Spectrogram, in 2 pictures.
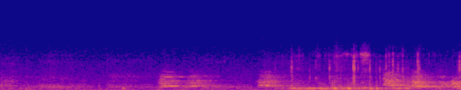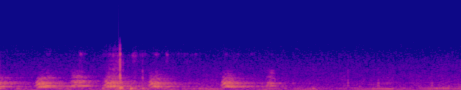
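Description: Hunting dog barking, a string of short barks at uneven intervals.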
